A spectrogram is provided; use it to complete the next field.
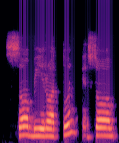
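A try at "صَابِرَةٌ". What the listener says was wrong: Nah, di sini pakai doma ya, Umi ya. Iya, pakai domatain.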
